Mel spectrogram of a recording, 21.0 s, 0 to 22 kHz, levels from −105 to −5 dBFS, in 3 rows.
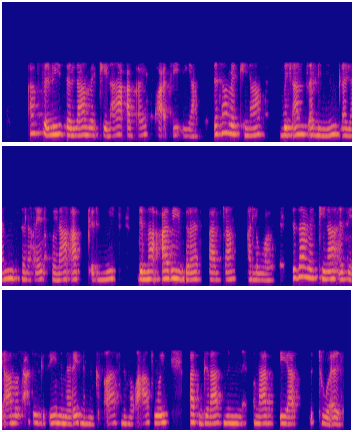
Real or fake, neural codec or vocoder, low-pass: fake; codec, 16 kHz, 2 kbps, FunCodec, trained on Chinese and English, 25 frames a second; 3.6 kHz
